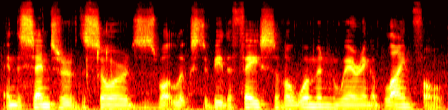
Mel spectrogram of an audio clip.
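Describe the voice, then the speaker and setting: A man playing a brooding, reflective wanderer who narrates a solitary journey in a measured, solemn way for an audio drama. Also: on the low side, level tone, slight background noise, natural voice.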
